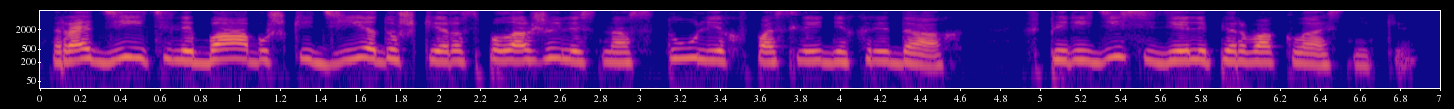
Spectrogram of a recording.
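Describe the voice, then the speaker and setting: A woman's voice: on the high side, normal speed, no echo, clean studio sound. A woman reading a story aloud, shifting her voice up for each character's lines. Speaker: audiobook narrator.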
